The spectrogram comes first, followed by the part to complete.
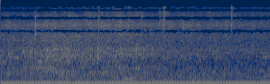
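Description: A steady low hum with a faint, even background noise and no speech.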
